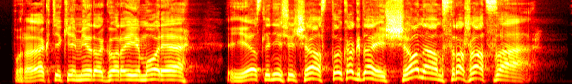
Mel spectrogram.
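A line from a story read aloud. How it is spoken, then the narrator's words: Sudden booming voice. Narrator (Russian): прогремел голос Шуй Дун Лю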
